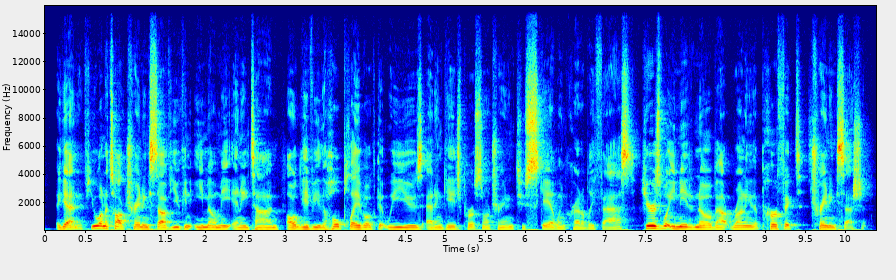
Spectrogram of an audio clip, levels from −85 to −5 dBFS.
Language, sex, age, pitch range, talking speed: English, male, 30-49, 115-145 Hz, 240 wpm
